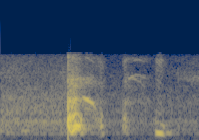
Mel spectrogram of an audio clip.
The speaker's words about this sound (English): Excuse me for coughing. That's okay.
